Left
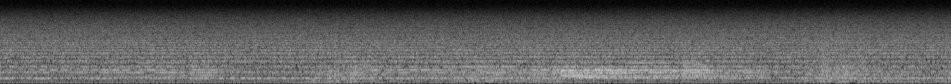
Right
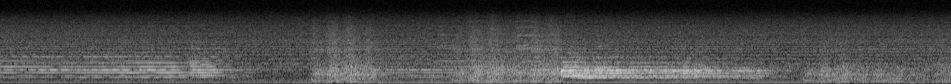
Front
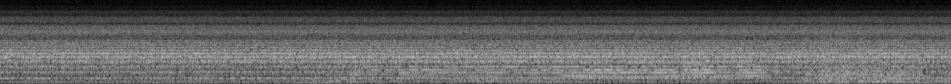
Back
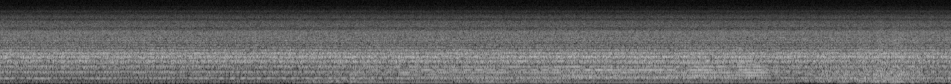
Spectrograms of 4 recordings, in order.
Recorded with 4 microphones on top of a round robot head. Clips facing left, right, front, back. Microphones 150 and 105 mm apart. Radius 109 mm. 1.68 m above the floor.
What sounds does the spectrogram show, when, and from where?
0.0 s a drone: 100° left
